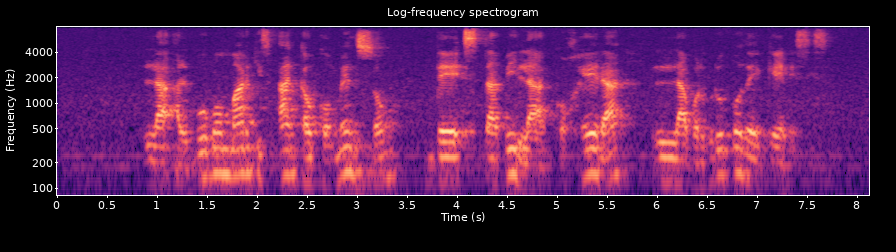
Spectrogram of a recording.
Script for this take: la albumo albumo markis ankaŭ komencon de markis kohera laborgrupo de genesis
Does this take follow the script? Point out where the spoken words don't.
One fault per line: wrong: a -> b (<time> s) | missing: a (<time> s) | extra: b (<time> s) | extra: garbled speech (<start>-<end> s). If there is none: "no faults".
missing: albumo (1.6 s)
wrong: markis -> stabila (4.1 s)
